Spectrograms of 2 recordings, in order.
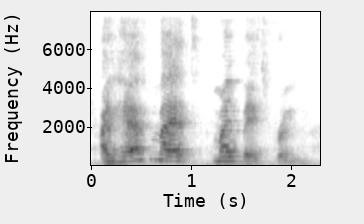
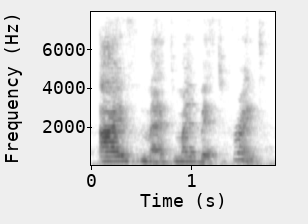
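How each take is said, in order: First: I have is said as two full words. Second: I have is shortened into one syllable.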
